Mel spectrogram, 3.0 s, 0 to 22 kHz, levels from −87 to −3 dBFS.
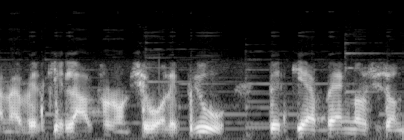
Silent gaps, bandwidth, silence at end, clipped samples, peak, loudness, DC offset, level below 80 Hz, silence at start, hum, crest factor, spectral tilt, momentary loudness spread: none; 4.9 kHz; 0 s; under 0.1%; 0 dBFS; -15 LUFS; under 0.1%; -58 dBFS; 0 s; none; 14 dB; -7 dB/octave; 4 LU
